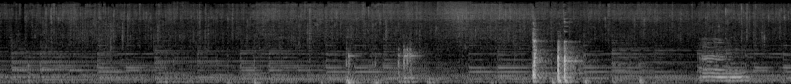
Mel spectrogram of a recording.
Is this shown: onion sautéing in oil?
yes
